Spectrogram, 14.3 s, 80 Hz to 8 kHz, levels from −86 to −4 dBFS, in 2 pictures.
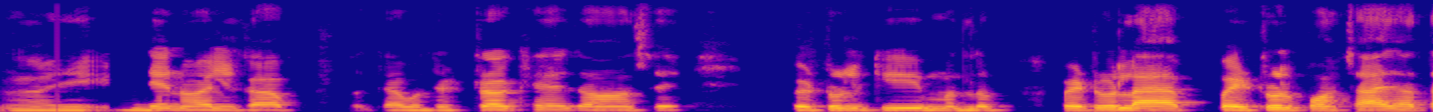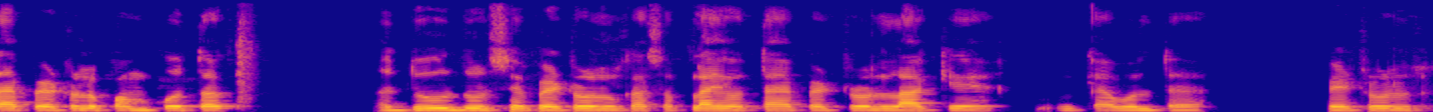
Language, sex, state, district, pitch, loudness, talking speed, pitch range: Hindi, male, Jharkhand, Jamtara, 125 Hz, -21 LUFS, 155 wpm, 125-130 Hz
